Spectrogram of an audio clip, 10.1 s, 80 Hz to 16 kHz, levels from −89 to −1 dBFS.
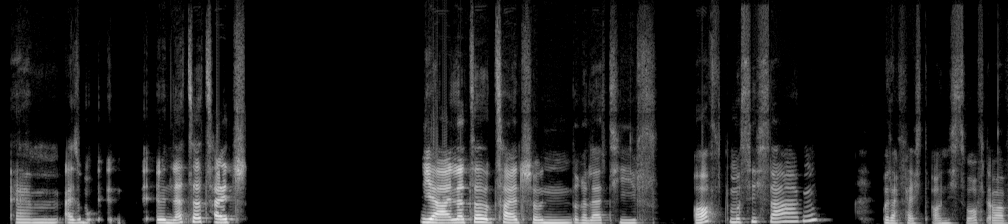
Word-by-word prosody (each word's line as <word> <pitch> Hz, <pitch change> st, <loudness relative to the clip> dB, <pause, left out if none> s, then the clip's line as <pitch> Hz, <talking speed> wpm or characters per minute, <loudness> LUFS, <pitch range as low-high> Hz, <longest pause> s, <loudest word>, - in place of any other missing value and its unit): Ähm, 215 Hz, 0 st, -3 dB
also 215 Hz, 0 st, -2 dB
wo -, -, -11 dB
i -, -, -12 dB, 0.4 s
in -, -, +4 dB
in 200 Hz, -, 0 dB
letzter 260 Hz, +6 st, +2 dB
Zeit, 230 Hz, -2 st, +3 dB
sch -, -, -3 dB, 1.8 s
ja 215 Hz, -4 st, +8 dB
in 205 Hz, -, +4 dB
letzter 230 Hz, +1 st, +6 dB
Zeit 215 Hz, -2 st, +2 dB
schon 200 Hz, -1 st, -1 dB
relativ 195 Hz, 0 st, -6 dB, 0.3 s
oft, -, -, 0 dB
muss 245 Hz, +1 st, -6 dB
ich 280 Hz, -, -7 dB
sagen, 295 Hz, +5 st, -3 dB, 0.7 s
oder 185 Hz, -4 st, -4 dB
vielleicht 170 Hz, -2 st, -12 dB
auch -, -, -7 dB
nicht 170 Hz, 0 st, -11 dB
so 170 Hz, -, -12 dB
oft, 195 Hz, +3 st, -11 dB
aber 180 Hz, -1 st, -4 dB
215 Hz, 155 wpm, -19 LUFS, 195-230 Hz, 1.8 s, ja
